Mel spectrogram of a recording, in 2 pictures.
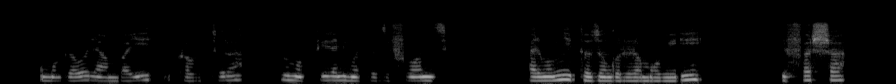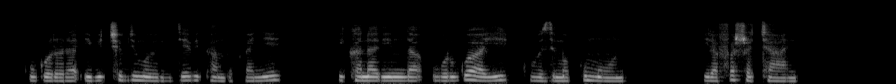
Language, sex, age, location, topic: Kinyarwanda, female, 18-24, Kigali, health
